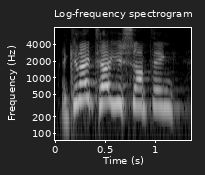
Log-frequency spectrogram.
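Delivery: normal talking voice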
